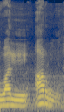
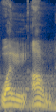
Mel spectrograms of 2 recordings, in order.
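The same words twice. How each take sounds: The two takes are said the same way.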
